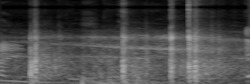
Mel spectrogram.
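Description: Fireworks going off: about four sharp bangs spread over two seconds, with a deeper thud near the middle.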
